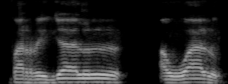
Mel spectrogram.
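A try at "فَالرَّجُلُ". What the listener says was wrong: Farrajulu bukan rijal.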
